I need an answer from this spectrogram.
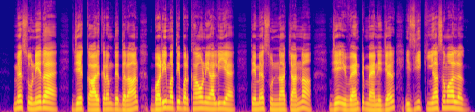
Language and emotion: Dogri, fearful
